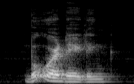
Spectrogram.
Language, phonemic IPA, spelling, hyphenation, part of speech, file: Dutch, /bəˈoːrˌdeː.lɪŋ/, beoordeling, be‧oor‧de‧ling, noun, Nl-beoordeling.ogg
- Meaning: assessment, judgement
